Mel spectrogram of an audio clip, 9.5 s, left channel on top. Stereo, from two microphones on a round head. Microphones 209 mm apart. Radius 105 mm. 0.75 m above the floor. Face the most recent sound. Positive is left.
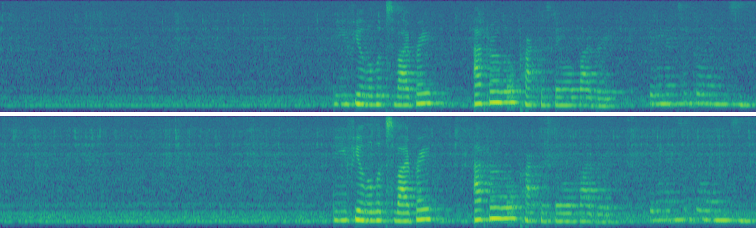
turn(degrees=30)  # may be behind; listen again after turning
